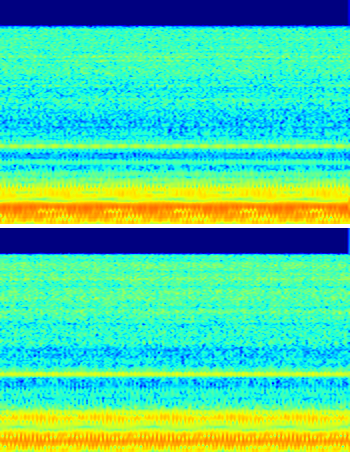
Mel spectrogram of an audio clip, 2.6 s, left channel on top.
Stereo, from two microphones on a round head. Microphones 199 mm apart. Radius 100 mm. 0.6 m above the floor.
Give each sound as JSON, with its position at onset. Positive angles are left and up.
{"t": 0.0, "sound": "an engine running", "side_deg": -65, "distance_m": 1.0}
